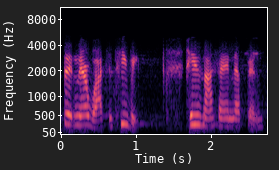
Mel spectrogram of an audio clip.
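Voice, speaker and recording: This interviewee, a woman in her thirties, has a slightly high voice and speaks a little fast, with the high frequencies cut off. Chatting casually, she tells a story in an animated way. She laughs frequently and performs what people said.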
